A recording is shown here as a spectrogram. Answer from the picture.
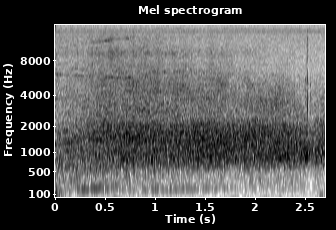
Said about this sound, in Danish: Ej, den laver egentlig ikke så meget motorlyd her, som jeg huskede, men... Men hvis man ved, hvordan en normal elbil lyder, så er der meget sådan rumlen.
